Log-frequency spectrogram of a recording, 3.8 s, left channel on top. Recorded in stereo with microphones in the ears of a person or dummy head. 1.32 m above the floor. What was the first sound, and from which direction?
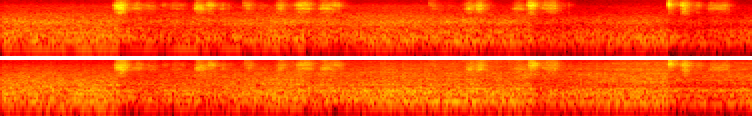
Writing, 30° left (ahead or behind).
